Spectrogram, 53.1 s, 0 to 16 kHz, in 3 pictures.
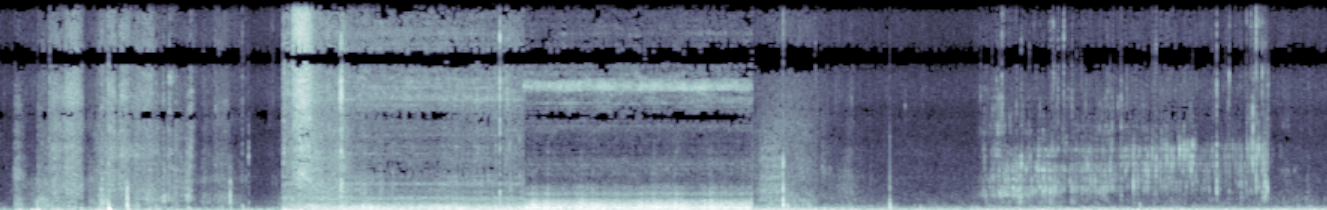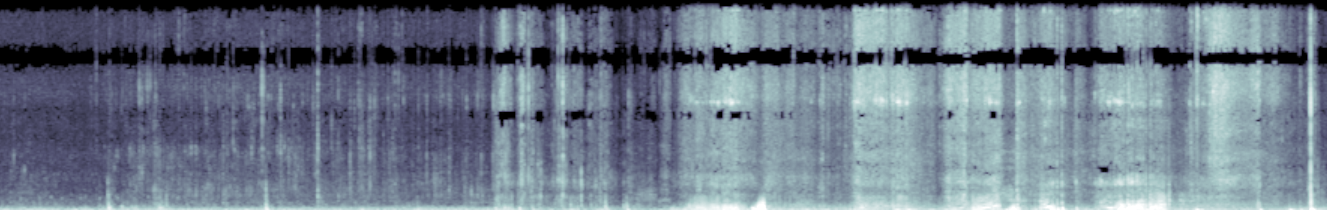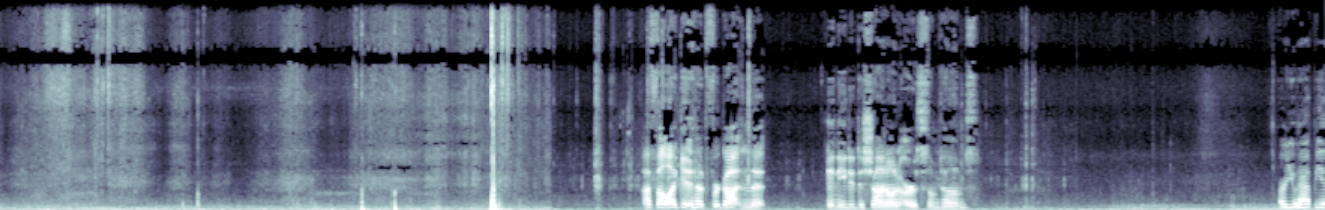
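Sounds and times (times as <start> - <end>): hot water pouring into pouch: 13.0 - 17.1, 19.4 - 24.3.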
